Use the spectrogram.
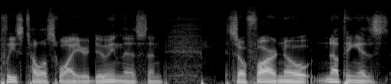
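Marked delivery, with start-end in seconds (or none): none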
